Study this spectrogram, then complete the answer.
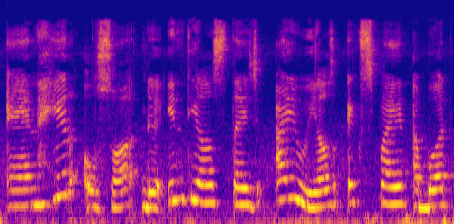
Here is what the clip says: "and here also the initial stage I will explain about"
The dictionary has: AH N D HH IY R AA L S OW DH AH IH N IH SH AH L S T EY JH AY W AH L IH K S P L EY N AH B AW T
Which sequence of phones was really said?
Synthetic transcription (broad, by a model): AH N HH IY R AA L S OW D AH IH N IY AH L S T EY JH AY W AH L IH K S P L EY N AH B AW T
